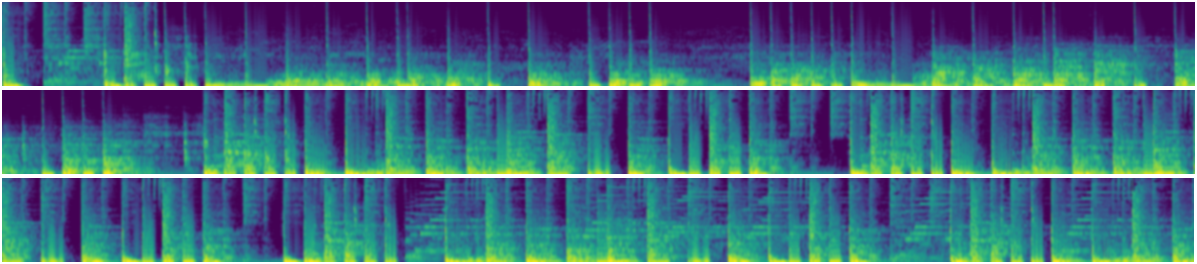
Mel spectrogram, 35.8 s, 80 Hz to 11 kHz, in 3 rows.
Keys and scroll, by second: 0.4 ctrl+v, 2.3 alt+Up, 3.0 alt+Down, 4.3 alt+Up, 6.1 alt+Down, 6.5 alt+Up, 7.4 alt+Down, 7.7 alt+Up, 8.0 alt+Down, 9.3 ctrl+z, 9.7 ctrl+space, 12.1 ctrl+space, 13.7 ctrl+alt+space, 14.3 ctrl+space, 18.5 ctrl+space, 23.4 ctrl+space, 27.6 ctrl+space, 31.1 ctrl+space.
